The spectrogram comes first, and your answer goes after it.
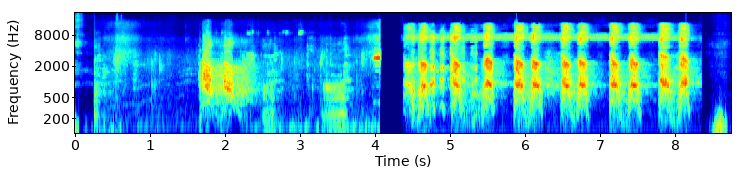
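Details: Puppy barking in rapid, fairly even series, about ten bright barks in a row after a brief mixed stretch of lower, voice-like sounds and rustling.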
